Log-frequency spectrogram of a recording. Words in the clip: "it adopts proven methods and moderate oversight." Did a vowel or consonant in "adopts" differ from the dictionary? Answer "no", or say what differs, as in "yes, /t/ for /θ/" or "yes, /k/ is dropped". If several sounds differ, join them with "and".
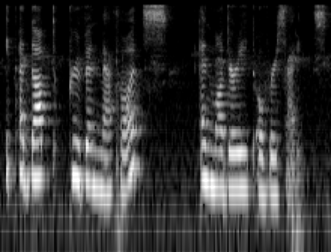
yes, /s/ is dropped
